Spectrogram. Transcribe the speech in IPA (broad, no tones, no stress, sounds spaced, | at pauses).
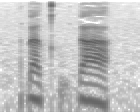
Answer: ɗ a kʷʰ ḭ ɗ a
